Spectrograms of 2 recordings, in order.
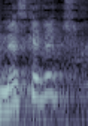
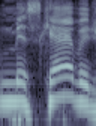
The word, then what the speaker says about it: Miscavige: safe return of Shelley miskovich oh good for him oh that's all his jokes are like well miss miss cavity he mispronounced the name but David miscavige is like the the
